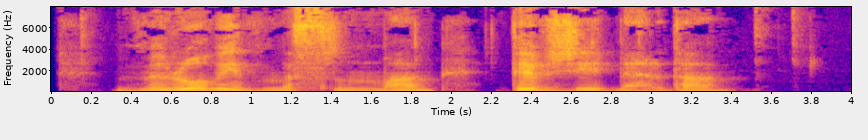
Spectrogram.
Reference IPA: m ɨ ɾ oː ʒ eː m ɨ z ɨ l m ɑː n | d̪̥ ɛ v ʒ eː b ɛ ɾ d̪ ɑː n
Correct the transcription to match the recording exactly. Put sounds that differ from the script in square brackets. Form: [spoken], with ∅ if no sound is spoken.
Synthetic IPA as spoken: m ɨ ɾ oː [v] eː m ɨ [s] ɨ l m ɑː n | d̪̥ ɛ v ʒ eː b ɛ ɾ d̪ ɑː n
